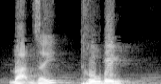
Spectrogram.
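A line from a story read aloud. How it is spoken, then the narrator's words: Loud call. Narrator (Vietnamese): Diệp Thiếu Dương lớn tiếng kêu lên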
